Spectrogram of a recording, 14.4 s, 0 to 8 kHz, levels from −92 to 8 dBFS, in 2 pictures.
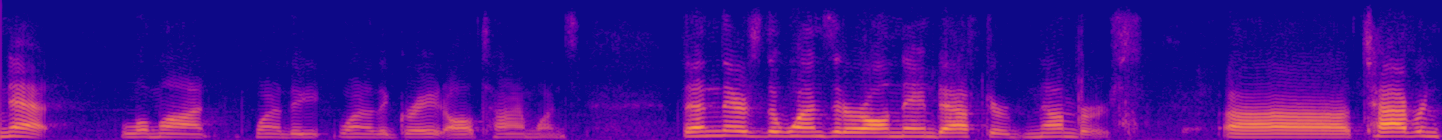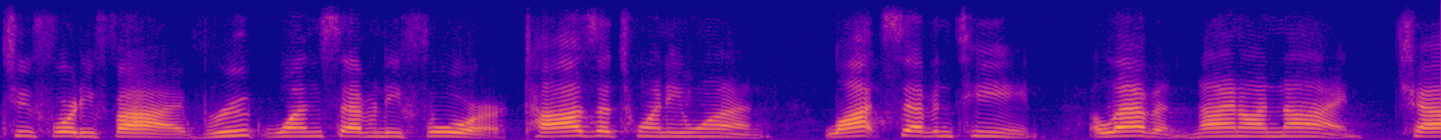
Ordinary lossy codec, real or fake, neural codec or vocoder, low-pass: Opus, 16 kbps; real; none; 7.2 kHz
